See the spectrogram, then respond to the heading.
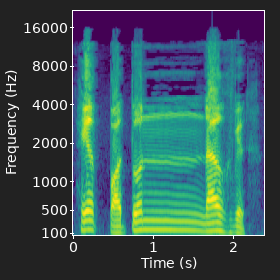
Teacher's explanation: Tulisannya hittotun ada n-nya, n-nya masuk ke n berikutnya. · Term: idgham bigunah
